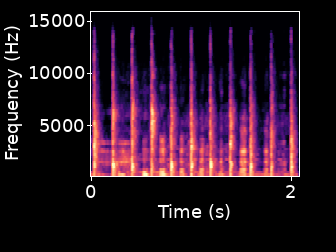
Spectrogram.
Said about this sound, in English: That feels like full-on applause. Yeah. Though. Pretty much anything's louder than a golf clap.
